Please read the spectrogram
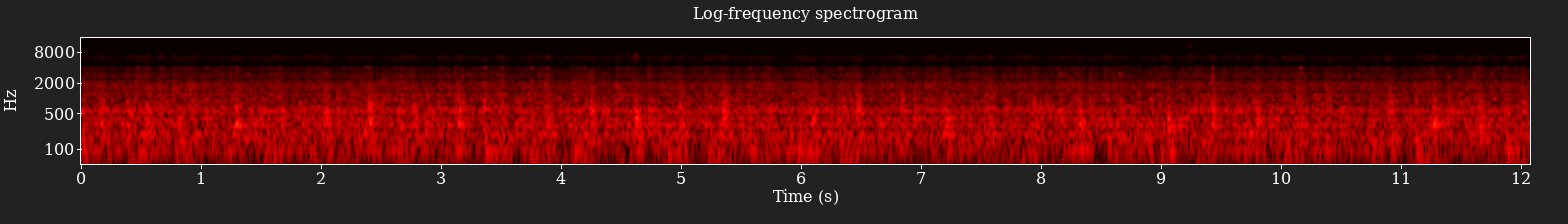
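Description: Indesit front-loading washing machine running a wash, its drum turning with water and laundry in it. A steady churning with many small, irregular knocks.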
